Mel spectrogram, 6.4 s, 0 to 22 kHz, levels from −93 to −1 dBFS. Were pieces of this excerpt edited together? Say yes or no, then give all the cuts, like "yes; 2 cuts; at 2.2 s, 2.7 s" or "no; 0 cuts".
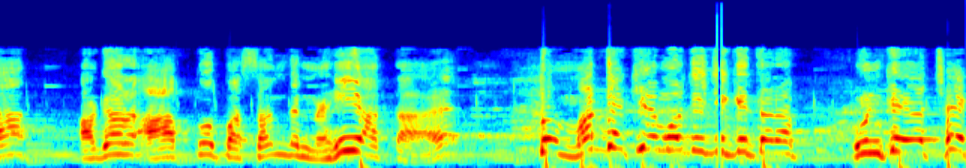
no; 0 cuts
